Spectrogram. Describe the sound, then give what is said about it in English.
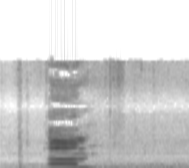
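Air conditioning runs inside a truck cab, a steady broad whoosh that continues throughout, with a man's voice heard briefly over it. “coming to you from the truck here, AC's on”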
